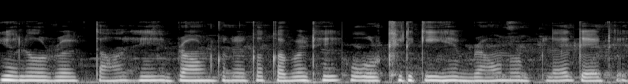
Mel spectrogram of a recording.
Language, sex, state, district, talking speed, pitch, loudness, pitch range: Hindi, female, Bihar, Gopalganj, 160 wpm, 180 Hz, -14 LUFS, 175-185 Hz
